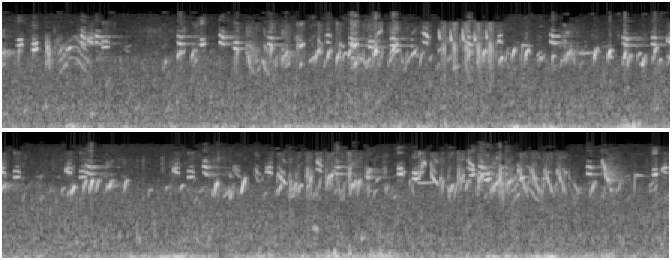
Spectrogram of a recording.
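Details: A flock-like chorus of European goldfinches singing to stimulate males; dense, high, twittering and tinkling phrases run without break, with light thumps of low noise in the background.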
